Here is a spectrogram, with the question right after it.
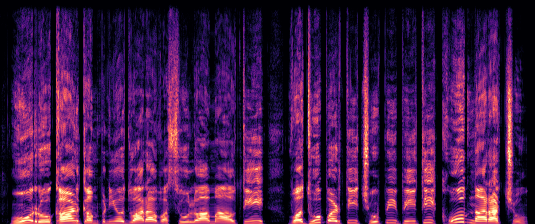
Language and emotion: Gujarati, angry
